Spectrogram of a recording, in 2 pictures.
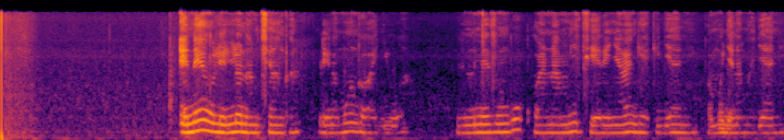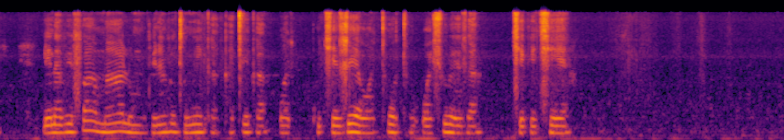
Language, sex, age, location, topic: Swahili, female, 25-35, Dar es Salaam, education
